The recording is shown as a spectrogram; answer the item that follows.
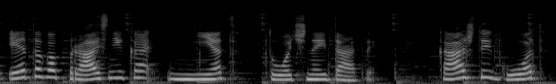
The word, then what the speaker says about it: праздник: масленице Масленица - это праздник праздник мы не произносим д в этом слове существительное праздник глагол праздновать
